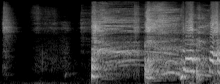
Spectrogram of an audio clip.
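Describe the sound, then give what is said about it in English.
A couple of harsh, forceful, painful coughs from a person getting over a cold, the second following quickly after the first, with a brief quiet moment before them. “Sorry, I just had to cough, but it hurt.”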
